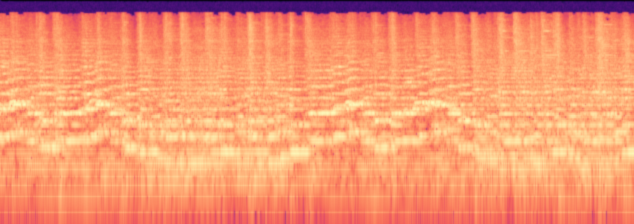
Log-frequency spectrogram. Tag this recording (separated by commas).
Music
